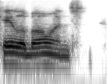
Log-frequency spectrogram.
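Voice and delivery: put-on heavy New York accent, words blurred into one. Retelling how a mentor said the name: imitating a thick New York accent. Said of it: "a sort of thick New York accent".

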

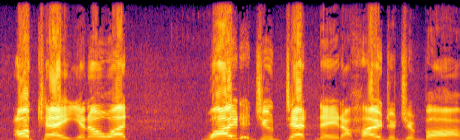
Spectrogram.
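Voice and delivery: heated, irritated, angry and pointed. Confronting a man who has been insulting him, loud voice. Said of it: "If you could lower your voice".

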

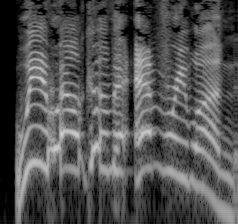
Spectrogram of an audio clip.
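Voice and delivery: mock, piercing, very high-pitched, shrill screech. Speaker mocking a woman's words to listeners, imitating her screaming. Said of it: "She is screaming".

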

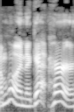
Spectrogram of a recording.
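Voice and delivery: plain

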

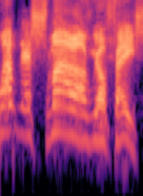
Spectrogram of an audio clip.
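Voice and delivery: mock drill sergeant bark, rough and high. Describing being yelled at while unable to stop laughing, imitating a yelling drill sergeant. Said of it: "when the drill sergeant's yelling at you".

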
